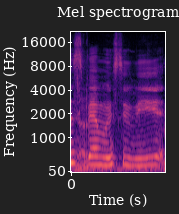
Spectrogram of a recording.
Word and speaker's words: Spam musubi: The spam musubi. Mm-hmm. Like the, I don't even know how to pronounce it right, but. – Spam musubi. Musubi. Yeah.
